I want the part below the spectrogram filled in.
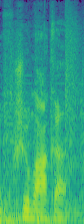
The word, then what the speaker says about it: Schumacher: I'm trying to get the real pronunciation here. – I'm going German. – Schumacher.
